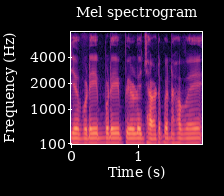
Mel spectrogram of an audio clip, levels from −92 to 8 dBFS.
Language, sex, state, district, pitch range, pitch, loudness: Chhattisgarhi, male, Chhattisgarh, Sarguja, 120-125 Hz, 125 Hz, -19 LUFS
